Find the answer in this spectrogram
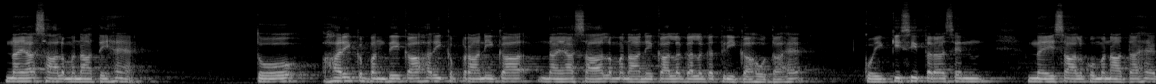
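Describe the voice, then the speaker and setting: Slow-preaching pastor in a reverberant hall. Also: male voice, on the high side. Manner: slow, deliberate preaching with rhetorical questions. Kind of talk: sermon.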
